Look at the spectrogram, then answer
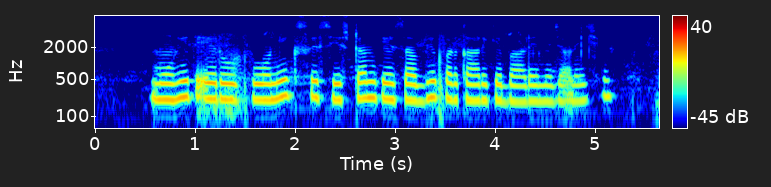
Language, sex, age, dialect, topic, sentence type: Magahi, female, 25-30, Western, agriculture, statement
